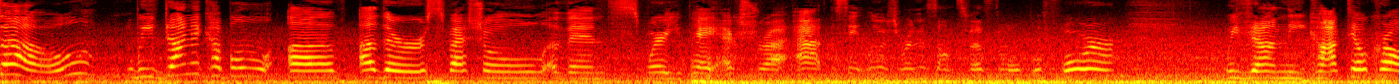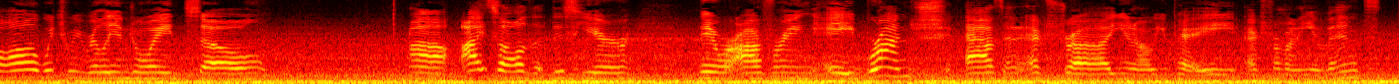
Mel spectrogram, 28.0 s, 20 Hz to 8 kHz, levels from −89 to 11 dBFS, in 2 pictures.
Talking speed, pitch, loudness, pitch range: 110 wpm, 105 Hz, -19 LUFS, 100-110 Hz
